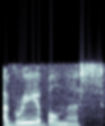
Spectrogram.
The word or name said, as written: agreeableness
